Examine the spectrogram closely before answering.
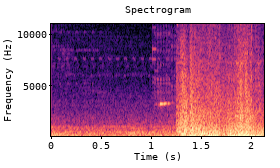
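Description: A short electronic beep sounds.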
